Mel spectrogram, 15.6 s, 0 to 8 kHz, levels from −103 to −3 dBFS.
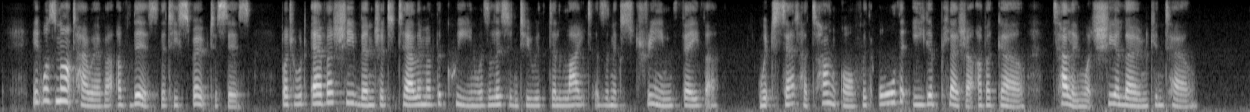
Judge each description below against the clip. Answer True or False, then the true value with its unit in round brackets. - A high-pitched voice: True (195 Hz)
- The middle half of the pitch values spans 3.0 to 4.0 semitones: True (3.5 semitones)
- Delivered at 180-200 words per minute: True (190 wpm)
